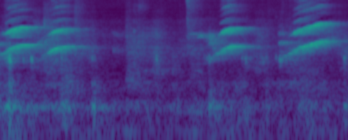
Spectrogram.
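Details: Young hybrid African yellow canary × canary mule repeating bright, rising, upslurred chirps in pairs, a quiet gap midway, then two more ascending notes, with a soft indoor hum.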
